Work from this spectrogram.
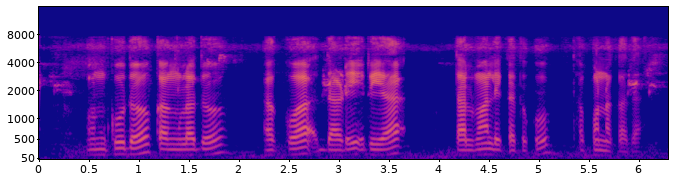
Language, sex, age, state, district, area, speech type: Santali, male, 18-30, West Bengal, Birbhum, rural, read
